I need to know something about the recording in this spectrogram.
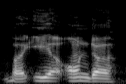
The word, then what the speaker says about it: Bahia Honda: and I'm super excited yeah we're at the Bahia Honda state park I think that's how you say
